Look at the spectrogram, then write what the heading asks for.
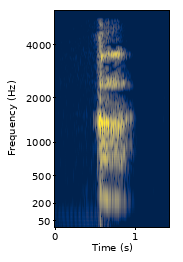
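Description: A single harsh throat clearing from a person with a dry throat: one short, rasping burst of about half a second, heard alone with silence after it.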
